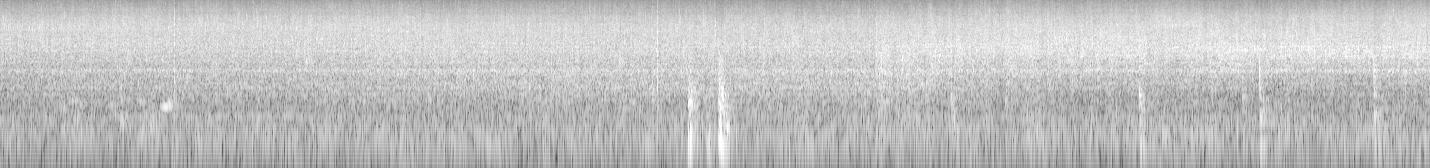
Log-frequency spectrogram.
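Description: Beef liver sizzling steadily as it fries in a pan. About halfway through, sliced onion goes in with a couple of soft knocks, the sizzle then grows a little louder, and a wooden spatula stirs with light taps near the end.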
